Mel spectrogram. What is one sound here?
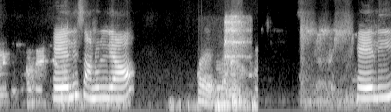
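A young girl speaks with animation over an online call.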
